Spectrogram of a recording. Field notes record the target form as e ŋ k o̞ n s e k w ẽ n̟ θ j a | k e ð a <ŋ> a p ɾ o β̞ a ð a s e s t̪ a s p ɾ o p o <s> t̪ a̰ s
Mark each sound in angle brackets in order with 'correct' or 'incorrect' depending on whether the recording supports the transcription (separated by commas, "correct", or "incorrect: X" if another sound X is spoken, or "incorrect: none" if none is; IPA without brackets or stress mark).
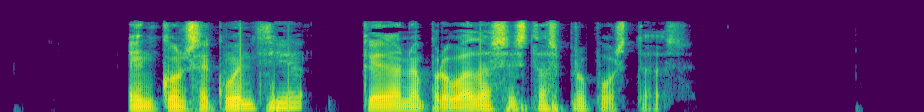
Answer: incorrect: n, correct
